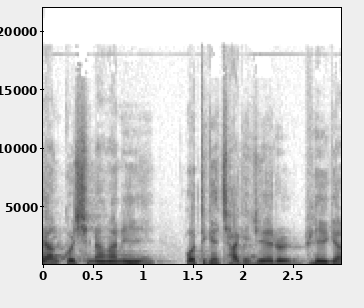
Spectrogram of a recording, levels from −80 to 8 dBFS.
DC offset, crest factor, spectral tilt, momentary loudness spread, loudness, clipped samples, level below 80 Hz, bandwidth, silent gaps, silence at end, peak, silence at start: under 0.1%; 14 dB; -4.5 dB/octave; 4 LU; -15 LUFS; under 0.1%; -42 dBFS; 19 kHz; none; 0 s; 0 dBFS; 0 s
